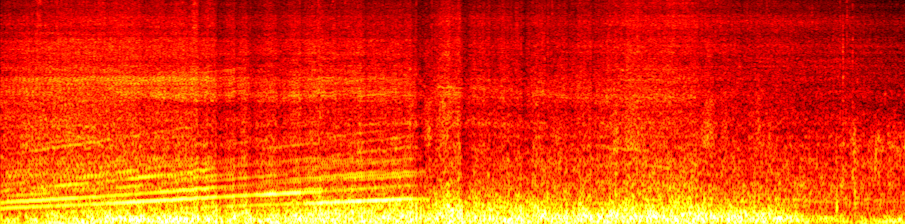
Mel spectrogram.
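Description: Wind rumbles past while riding.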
